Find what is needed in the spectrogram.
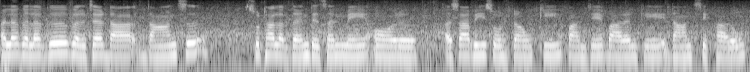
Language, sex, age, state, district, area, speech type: Sindhi, female, 30-45, Delhi, South Delhi, urban, spontaneous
